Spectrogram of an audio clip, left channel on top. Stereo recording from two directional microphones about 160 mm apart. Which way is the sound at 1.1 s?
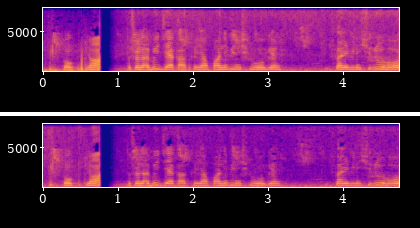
15° left (ahead or behind).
